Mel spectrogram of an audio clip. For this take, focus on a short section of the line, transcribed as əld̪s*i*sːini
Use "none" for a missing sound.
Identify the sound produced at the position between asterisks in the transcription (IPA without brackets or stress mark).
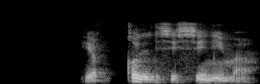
i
